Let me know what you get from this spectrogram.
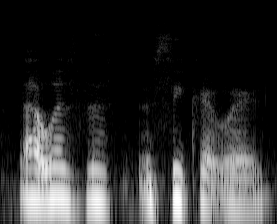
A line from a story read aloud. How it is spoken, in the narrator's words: Breathing heavy, whispered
